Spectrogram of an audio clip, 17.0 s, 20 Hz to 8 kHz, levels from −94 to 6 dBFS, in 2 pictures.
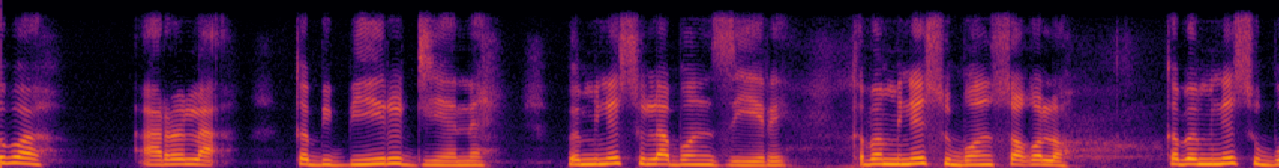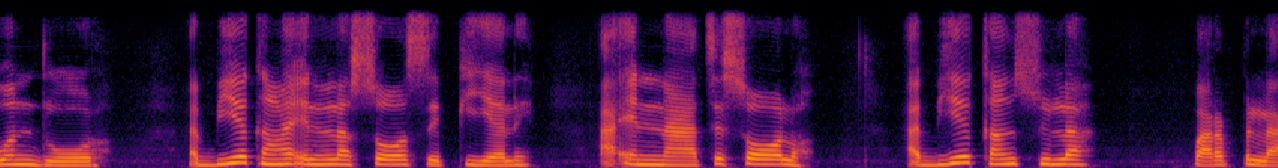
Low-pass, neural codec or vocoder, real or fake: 7.2 kHz; autoencoder, 48 kHz, 32 numbers a frame, DAC-VAE, trained on Japanese speech; fake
